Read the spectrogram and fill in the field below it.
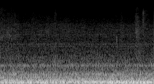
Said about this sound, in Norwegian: Her sitter han på en buss, så lyden er litt dårlig.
